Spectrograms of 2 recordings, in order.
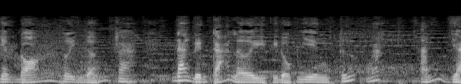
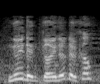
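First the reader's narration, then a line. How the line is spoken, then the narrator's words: Young man's moved shout. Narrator (Vietnamese): Một đạo nhân còn trẻ bỗng động lòng, không nỡ nhìn thấy một cô nương yếu điệu cười đẹp như thế lại bị loạn kiếm phân thây, bèn hét lên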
